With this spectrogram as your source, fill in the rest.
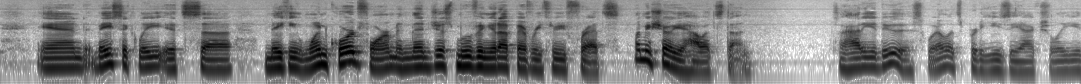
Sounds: Speech

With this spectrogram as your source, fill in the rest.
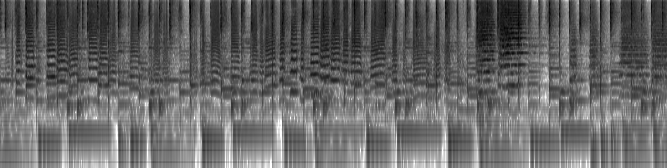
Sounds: Music

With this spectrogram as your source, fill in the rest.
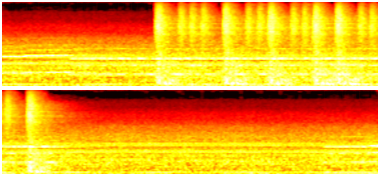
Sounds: Music

